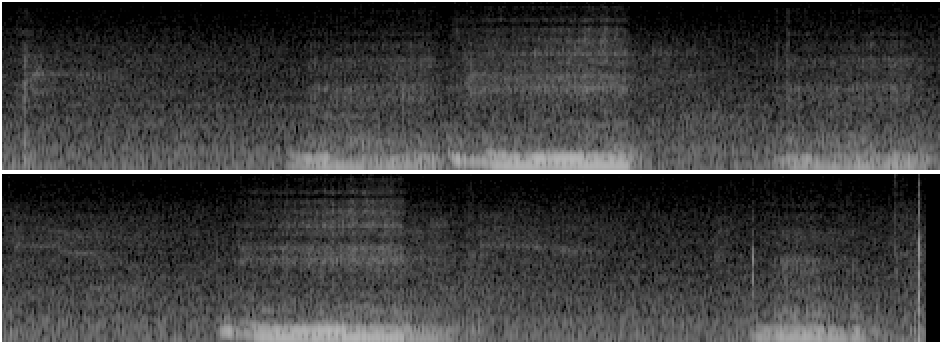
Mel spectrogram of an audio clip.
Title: Bulldogs snoring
